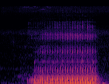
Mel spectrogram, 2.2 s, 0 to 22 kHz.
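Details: A 6-year-old English Bulldog in Bodmin on February 23, 2023 snores loudly in a rattling, low, fluttering drone lasting over a second, likened to a jackhammer or traction engine.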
